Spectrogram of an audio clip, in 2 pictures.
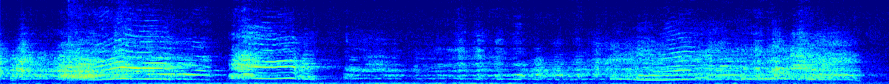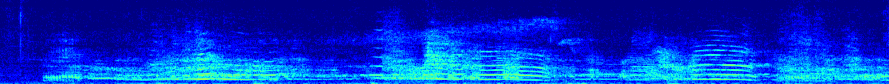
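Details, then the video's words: Hungry heron chicks being fed by a parent beg noisily with harsh, rasping, chattering calls that overlap in a continuous clamour, with a brief pause near the middle. "Heron Hungry Sounds"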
